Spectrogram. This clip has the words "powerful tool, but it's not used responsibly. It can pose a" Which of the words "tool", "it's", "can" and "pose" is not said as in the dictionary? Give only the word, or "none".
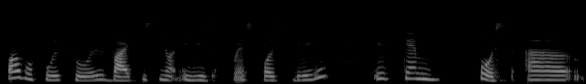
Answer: pose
